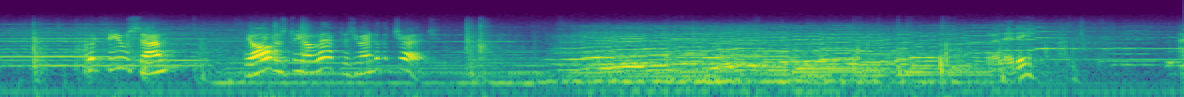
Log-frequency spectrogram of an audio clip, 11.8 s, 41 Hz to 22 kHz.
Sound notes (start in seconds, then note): 4.6 door closes; 5.4 dramatic sentimental music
